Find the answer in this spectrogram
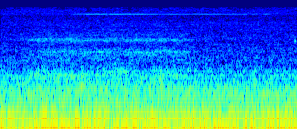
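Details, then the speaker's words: Adult paramedic intern (healthy volunteer patient) in a respiratory exam: soft, low rushing breath noise through a stethoscope over the mid-axillary chest during deep breaths in and out, normal vesicular breath sounds. "Beginning at the apices, I'll listen for normal vesicular sounds. Please take a deep breath in and out."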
